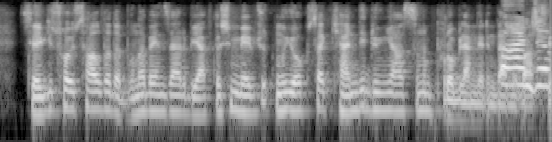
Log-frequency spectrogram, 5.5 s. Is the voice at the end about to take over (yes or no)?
yes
